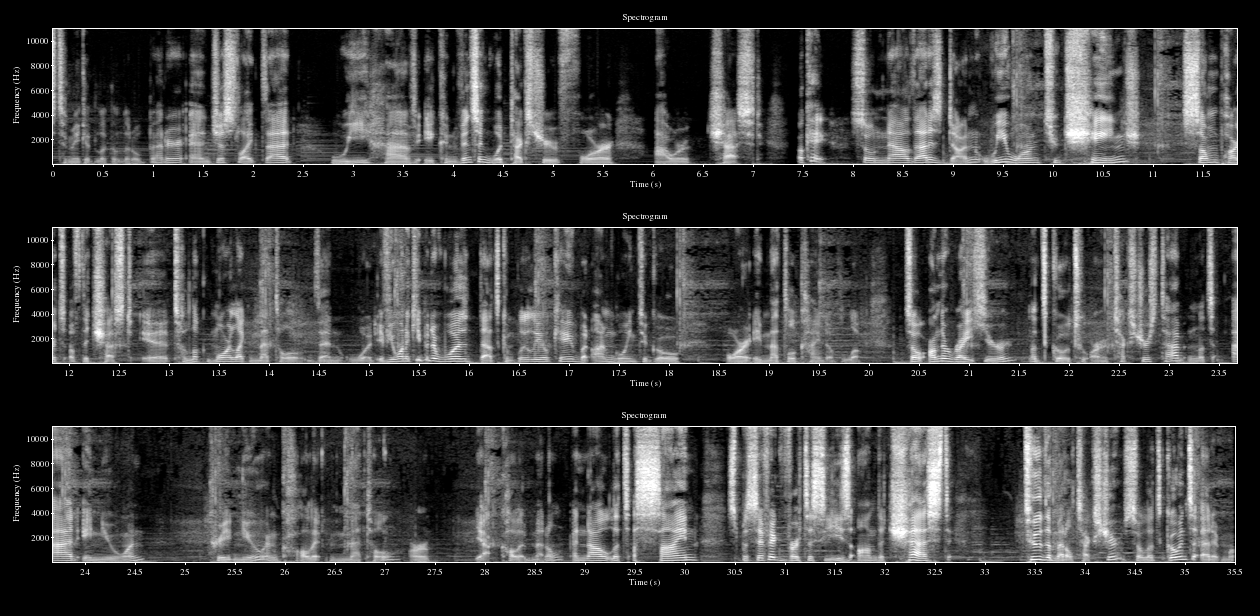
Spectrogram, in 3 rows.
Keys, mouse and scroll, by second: 0.8 middle drag, 1.2-1.9 scroll down 1, 1.9-2.4 middle drag, 3.3-3.7 scroll up 1, 3.7 middle drag, 7.1 scroll down 1, 8.2 middle drag, 8.9 middle drag, 9.2-9.6 scroll down 1, 10.1 middle drag, 11.1 ctrl+s, 11.5-11.9 middle drag, 12.7 middle drag, 13.4 middle drag, 14.0 middle drag, 14.7 shift+middle drag, 15.0 middle click, 16.4-16.8 middle drag, 17.7 ctrl+s, 21.6 click, 23.4 click, 24.9 drag, 25.5-27.1 drag, 28.3 middle drag, 33.7 click, 33.9 Tab, 34.6 click.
